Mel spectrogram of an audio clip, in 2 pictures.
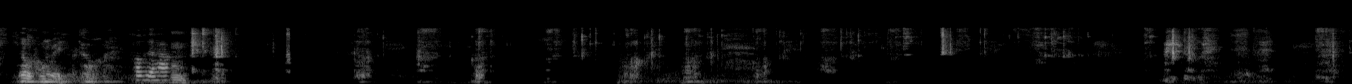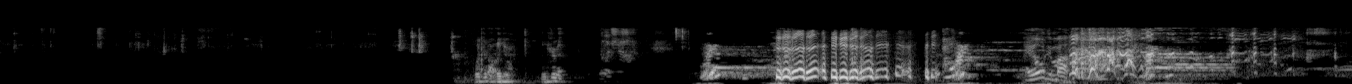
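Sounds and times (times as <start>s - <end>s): person chewing and crunching: 3.5s - 9.8s.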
